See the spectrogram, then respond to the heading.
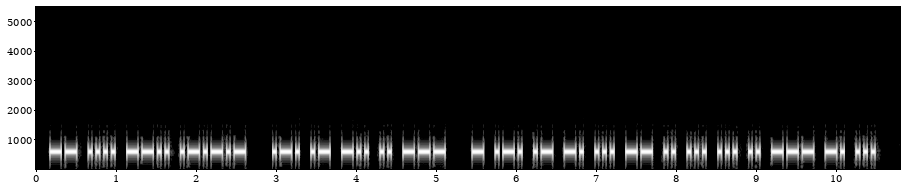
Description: Morse code, heard as a keyed tone, about 25 wpm, 600 Hz. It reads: MHZ. RADIO TRANSMISSIONS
